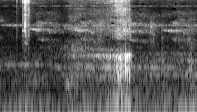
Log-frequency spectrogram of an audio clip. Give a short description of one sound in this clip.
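A young woman sips a drink from a cup.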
